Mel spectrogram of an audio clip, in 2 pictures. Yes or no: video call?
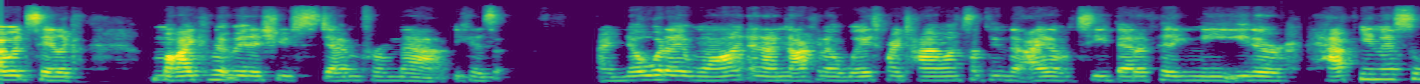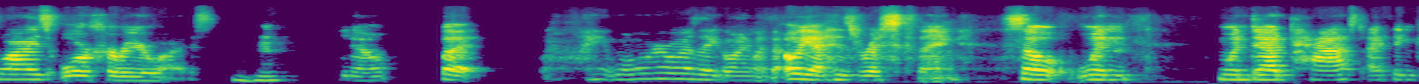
yes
